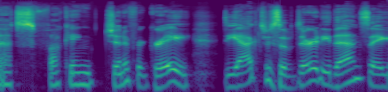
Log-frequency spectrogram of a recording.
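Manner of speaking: words blurted out through tears, crying. Retelling telling a friend who sent a message: retelling own crying words. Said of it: "And I was crying saying this".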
